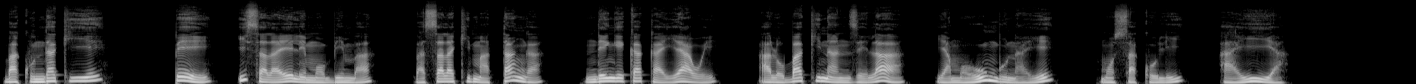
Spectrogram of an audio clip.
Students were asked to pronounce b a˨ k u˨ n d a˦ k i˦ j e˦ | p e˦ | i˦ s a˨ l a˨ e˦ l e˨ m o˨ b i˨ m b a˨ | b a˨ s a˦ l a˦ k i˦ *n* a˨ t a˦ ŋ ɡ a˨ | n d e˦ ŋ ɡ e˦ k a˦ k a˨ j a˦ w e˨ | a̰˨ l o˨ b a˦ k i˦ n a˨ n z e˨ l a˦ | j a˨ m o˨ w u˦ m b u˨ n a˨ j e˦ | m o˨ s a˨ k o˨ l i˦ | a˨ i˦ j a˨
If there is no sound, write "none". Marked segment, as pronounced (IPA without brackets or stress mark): m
